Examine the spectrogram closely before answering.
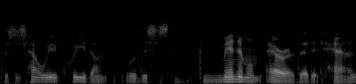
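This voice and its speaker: A man's plain, everyday voice, fairly low in pitch, with a dry, close sound and no echo. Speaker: engineering instructor. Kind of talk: lecture.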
